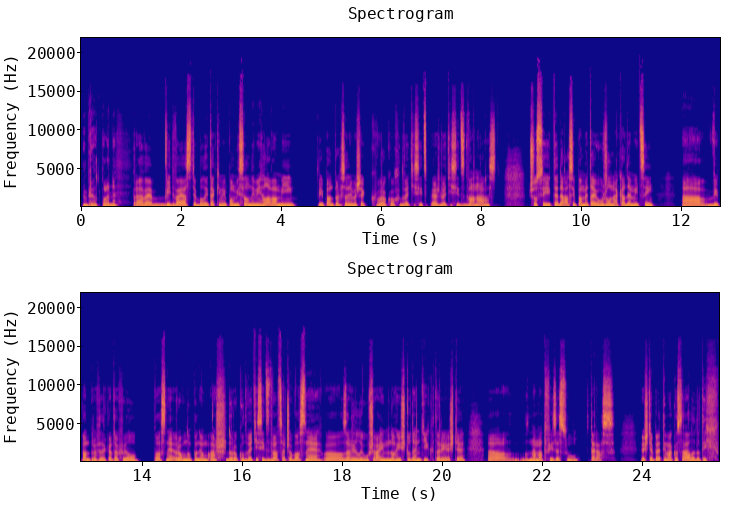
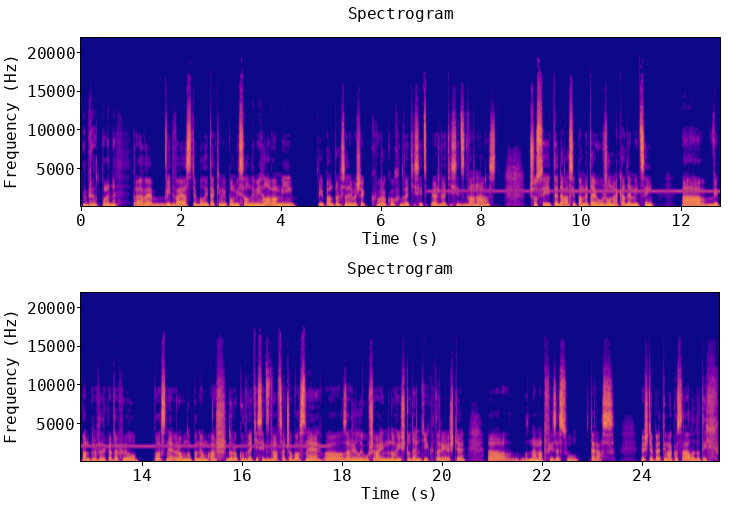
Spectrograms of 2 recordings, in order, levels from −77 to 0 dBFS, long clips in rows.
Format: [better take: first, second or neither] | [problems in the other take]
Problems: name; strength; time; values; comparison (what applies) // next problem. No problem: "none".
first | high-pitched whine; faint; from 7 to 18 s; 2 kHz, 25 dB below the speech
